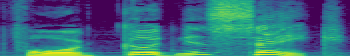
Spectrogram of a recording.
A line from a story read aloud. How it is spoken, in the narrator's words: she exclaimed on seeing the Frogman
